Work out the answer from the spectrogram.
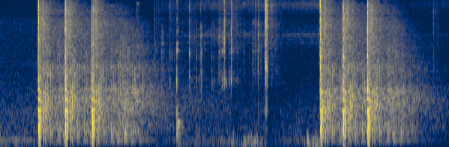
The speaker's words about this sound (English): we ended up going to the range together, which was awesome. Right in the head. Damn. Oh, nice shot.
